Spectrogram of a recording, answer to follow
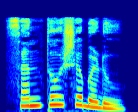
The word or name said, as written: ಸಂತಸಬಡು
